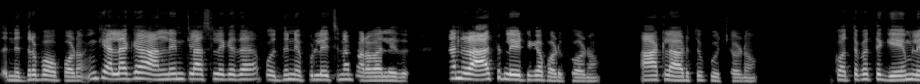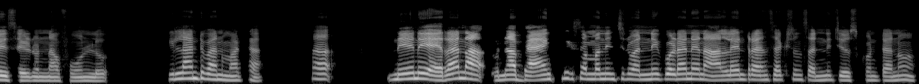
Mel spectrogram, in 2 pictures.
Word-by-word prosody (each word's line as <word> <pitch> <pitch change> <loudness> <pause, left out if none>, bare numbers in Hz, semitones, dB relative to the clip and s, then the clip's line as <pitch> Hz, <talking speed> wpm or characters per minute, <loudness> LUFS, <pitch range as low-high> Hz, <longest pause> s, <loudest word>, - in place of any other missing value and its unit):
నిద్రపోకపోవడం 190 -2 -2
ఇంకా 285 +2 -3
ఎలాగా 255 +3 +4
online 245 +3 0
class 240 -1 +1
లే 240 - +1
కదా! 235 +1 0 0.2
పొద్దున్న 220 +2 -3
ఎప్పుడు 210 +3 -5
లేచినా 220 +3 -2
పర్వాలేదు 185 -2 0 0.4
కానీ 280 -1 +4
రాత్రి 240 +6 +7
లేట్‌గా 215 -1 +2
పడుకోడం, 160 -1 -5 0.5
ఆటలు 210 0 +1
ఆడుతూ 180 +2 -3
కూర్చోడం, 160 -2 -8 0.9
కొత్త 205 +1 -4
కొత్త 240 0 -2
గేమ్లేసేయడం 200 -4 0
నా - - -4
ఫోనులో 165 0 -5 0.7
ఇలాంటివనమాట. 235 -7 -1 0.7
ఆహ్, 245 - -2 0.7
నేను 260 +3 +3 0.2
ఎరా 230 +6 +4
నా 250 - +8 0.3
నా 225 - +7 0.2
బ్యాంక్‌కి 240 +7 +2
సంబంధించినవన్నీ 245 -1 -3
కూడా 240 0 +2
నేను 240 -2 0
ఆన్‌లైన్ 220 +3 -1
ట్రాన్సాక్షన్స్ 215 0 -5
అన్నీ 200 +2 -7
చేసుకుంటాను 190 +1 -7
215 Hz, 120 wpm, -20 LUFS, 190-240 Hz, 0.9 s, నా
